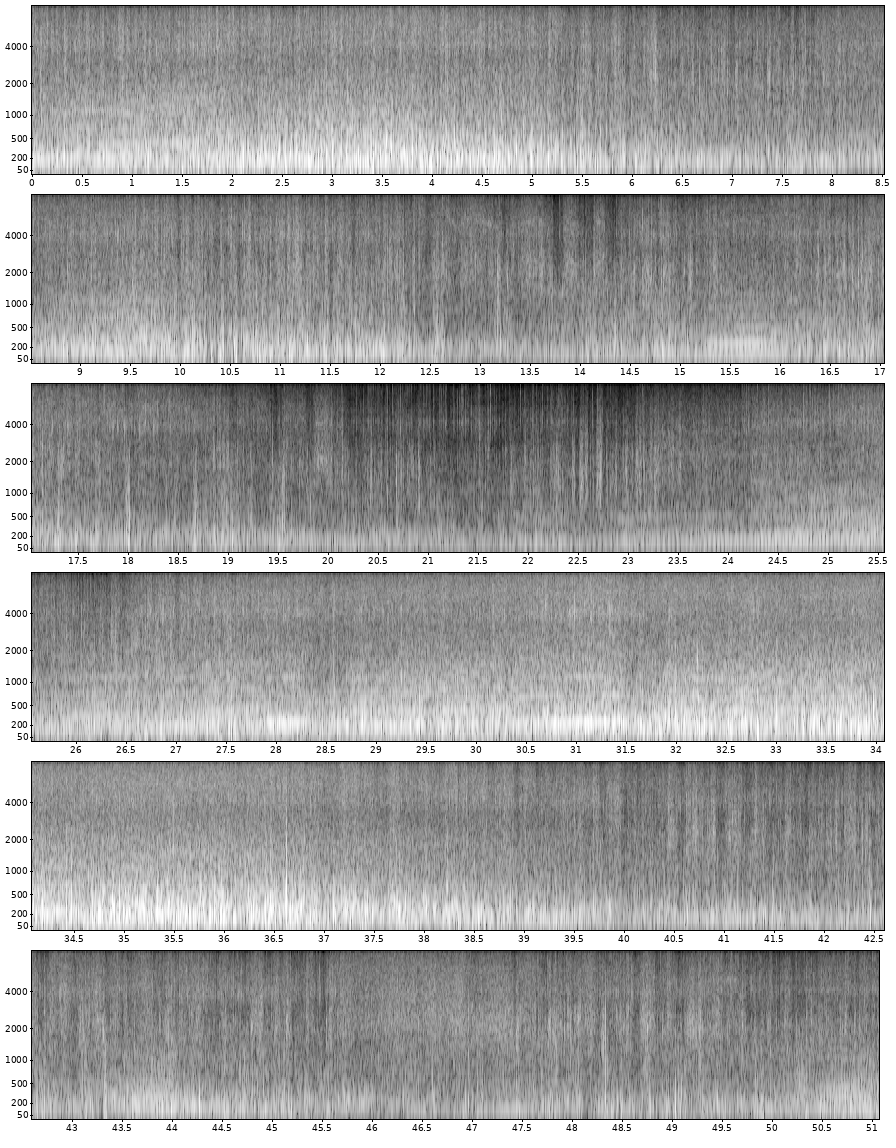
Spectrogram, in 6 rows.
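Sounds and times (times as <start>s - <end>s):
car engine accelerating: 0.0s - 51.0s
wind rushing: 24.2s - 51.0s.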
